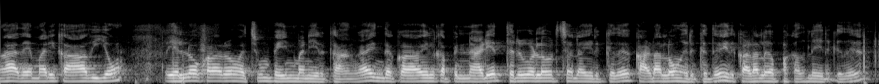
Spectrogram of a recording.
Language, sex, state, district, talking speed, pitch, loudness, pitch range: Tamil, male, Tamil Nadu, Kanyakumari, 145 wpm, 145 Hz, -13 LUFS, 140-150 Hz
